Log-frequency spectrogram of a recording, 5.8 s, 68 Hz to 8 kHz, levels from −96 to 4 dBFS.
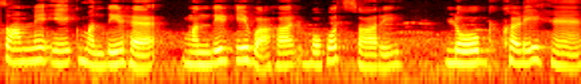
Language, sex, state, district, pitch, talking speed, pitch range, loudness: Hindi, female, Punjab, Pathankot, 215 Hz, 125 wpm, 200-245 Hz, -14 LUFS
